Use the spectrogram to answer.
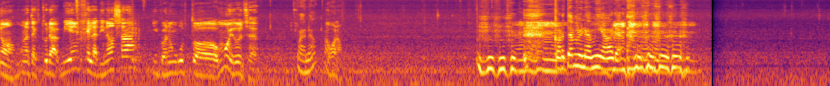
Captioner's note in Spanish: risas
